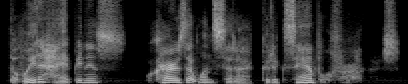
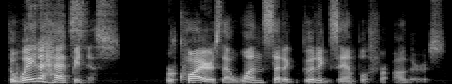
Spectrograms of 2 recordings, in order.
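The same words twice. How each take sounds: First: It is said in a sexy, seductive tone. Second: It is read in a plain, neutral tone.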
